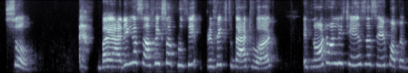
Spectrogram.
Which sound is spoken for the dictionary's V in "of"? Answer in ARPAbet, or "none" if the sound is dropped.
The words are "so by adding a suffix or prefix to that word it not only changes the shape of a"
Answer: P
